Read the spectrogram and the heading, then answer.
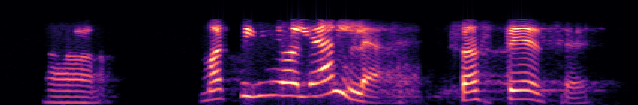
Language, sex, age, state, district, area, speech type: Maithili, female, 30-45, Bihar, Begusarai, urban, conversation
